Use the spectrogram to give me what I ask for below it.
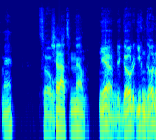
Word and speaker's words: Melin: So shout out to Melon.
